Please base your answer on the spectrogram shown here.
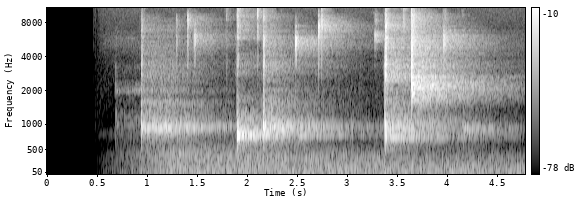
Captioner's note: water dripping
